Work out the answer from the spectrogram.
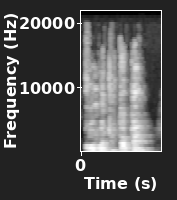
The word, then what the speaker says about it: comment tu t'appelles: So how you ask the name is comment tu t'appelles, and the answer is je m'appelle.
